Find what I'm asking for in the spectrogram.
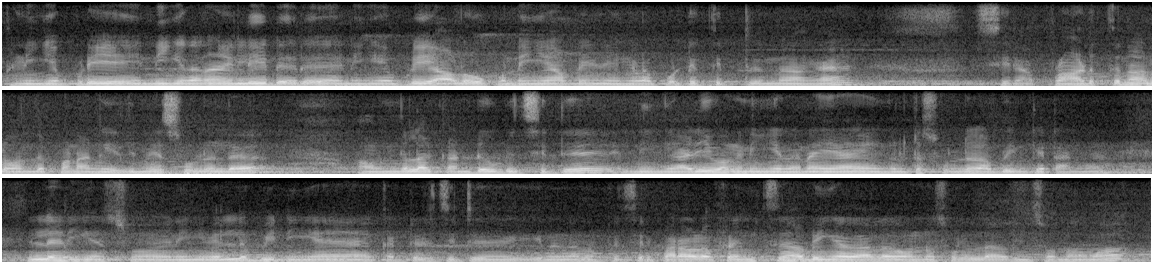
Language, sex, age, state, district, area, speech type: Tamil, male, 18-30, Tamil Nadu, Ariyalur, rural, spontaneous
